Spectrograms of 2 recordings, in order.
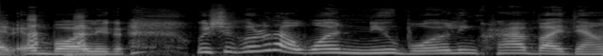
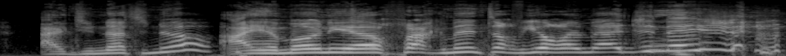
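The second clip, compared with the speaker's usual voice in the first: loud, high, belted put-on French accent; 6 semitones higher, 9 dB louder than usual. Asked for a French accent, improvising a line in a French accent. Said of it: "give me a French accent?".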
